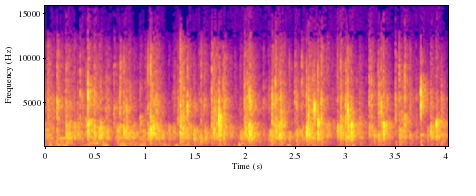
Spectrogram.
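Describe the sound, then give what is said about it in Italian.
An audience at a talk applauds a guest, clapping steadily and densely for several seconds, many hands overlapping into a continuous wash of applause at moderate loudness, with no voices standing out. “dato che gli applausi di Alea Melandri secondo me non sono mai abbastanza, ne facciamo un altro”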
